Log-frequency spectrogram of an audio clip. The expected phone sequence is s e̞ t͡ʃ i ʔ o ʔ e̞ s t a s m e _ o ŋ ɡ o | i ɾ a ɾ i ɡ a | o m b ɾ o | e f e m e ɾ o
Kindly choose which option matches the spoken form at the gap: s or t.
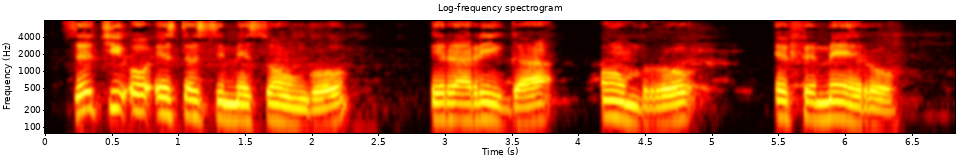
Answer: s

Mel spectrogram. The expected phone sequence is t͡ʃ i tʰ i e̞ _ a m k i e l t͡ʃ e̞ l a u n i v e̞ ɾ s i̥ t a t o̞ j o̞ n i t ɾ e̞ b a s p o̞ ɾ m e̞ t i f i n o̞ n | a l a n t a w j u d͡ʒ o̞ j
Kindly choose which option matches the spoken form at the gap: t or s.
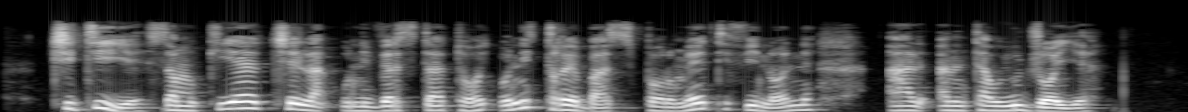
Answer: s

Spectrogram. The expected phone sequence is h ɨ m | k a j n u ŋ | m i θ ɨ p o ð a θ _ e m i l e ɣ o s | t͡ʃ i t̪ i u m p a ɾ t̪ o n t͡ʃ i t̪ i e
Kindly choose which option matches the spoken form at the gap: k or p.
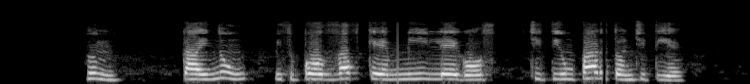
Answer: k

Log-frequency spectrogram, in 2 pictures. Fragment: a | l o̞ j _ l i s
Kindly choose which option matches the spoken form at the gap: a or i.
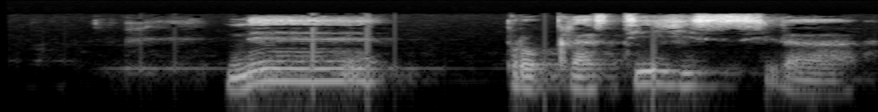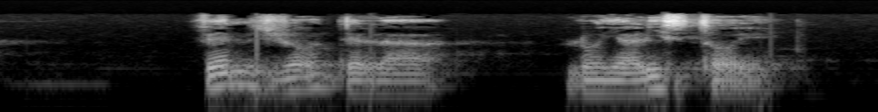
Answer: a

